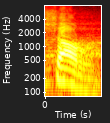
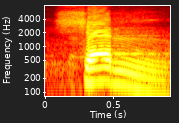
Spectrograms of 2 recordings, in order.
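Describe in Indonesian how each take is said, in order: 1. Vokalnya tebal dan berat. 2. Vokalnya tipis dan ringan. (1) "Tadi masih terdengar yang tebal" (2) "langsung turunkan"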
